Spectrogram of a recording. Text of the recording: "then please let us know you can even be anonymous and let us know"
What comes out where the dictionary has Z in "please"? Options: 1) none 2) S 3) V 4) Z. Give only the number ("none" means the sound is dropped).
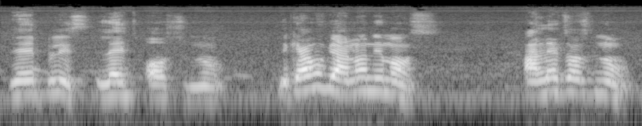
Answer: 2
